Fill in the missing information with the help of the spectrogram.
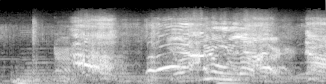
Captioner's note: screaming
